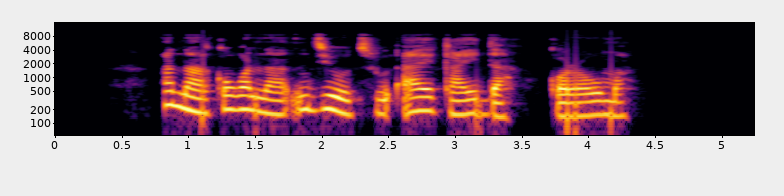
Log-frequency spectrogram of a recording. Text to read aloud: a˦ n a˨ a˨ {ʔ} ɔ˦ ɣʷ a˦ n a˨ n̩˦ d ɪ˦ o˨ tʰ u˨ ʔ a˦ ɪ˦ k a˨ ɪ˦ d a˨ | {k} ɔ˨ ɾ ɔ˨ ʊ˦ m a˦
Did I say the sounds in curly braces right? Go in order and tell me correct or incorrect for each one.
incorrect, correct

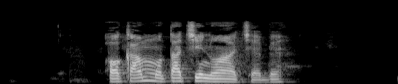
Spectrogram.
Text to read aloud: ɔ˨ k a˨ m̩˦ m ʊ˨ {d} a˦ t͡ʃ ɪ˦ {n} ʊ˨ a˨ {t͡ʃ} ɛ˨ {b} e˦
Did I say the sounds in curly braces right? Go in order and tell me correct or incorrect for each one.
incorrect, correct, correct, correct

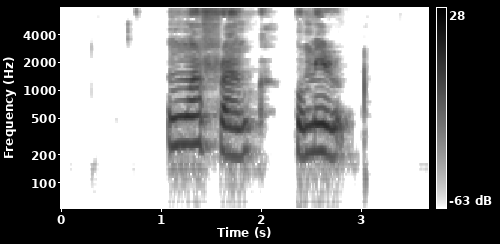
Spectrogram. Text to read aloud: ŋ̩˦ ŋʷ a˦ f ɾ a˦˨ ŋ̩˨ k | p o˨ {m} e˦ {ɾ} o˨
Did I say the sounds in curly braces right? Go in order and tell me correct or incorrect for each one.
correct, correct

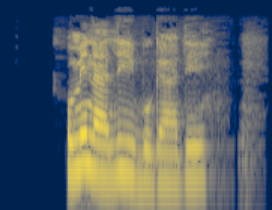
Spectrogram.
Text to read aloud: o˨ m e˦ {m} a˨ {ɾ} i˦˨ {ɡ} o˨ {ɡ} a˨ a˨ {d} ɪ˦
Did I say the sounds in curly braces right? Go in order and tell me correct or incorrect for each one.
incorrect, incorrect, incorrect, correct, correct

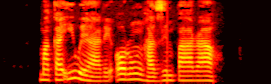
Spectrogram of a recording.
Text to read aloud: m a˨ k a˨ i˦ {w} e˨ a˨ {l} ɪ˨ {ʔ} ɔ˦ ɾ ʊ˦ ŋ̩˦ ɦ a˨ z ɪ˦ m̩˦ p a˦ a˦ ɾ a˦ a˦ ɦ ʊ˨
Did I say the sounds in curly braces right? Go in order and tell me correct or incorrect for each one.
correct, incorrect, correct

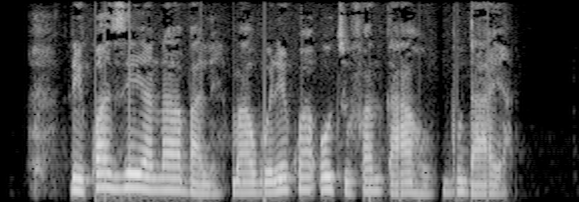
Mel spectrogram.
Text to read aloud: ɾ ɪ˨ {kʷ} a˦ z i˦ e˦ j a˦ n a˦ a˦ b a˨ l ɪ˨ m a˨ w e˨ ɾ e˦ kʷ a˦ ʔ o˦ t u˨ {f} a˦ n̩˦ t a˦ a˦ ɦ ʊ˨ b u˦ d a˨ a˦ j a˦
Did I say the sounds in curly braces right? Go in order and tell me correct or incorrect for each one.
correct, correct

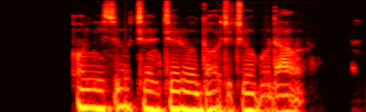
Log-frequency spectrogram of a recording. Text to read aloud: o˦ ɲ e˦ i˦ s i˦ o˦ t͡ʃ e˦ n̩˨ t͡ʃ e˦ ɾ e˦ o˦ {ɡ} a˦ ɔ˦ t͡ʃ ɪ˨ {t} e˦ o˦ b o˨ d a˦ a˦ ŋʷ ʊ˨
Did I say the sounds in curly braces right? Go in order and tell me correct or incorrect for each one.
correct, incorrect

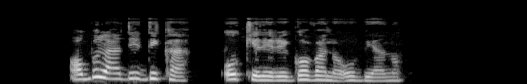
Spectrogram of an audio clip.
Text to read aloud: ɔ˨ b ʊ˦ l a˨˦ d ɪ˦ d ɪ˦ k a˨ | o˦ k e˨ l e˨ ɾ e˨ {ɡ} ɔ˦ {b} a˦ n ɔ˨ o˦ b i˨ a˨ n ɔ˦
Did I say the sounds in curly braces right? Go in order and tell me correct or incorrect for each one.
correct, incorrect

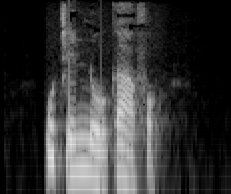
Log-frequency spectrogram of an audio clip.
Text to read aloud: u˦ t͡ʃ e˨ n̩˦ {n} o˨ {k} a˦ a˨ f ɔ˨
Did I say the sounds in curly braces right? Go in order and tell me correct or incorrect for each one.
correct, correct

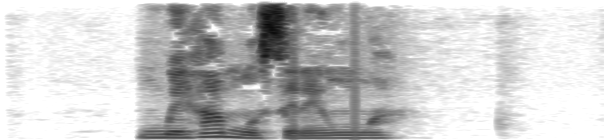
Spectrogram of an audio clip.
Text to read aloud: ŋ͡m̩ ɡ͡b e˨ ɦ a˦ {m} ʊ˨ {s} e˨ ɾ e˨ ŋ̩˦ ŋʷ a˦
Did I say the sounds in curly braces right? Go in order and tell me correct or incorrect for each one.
correct, correct

